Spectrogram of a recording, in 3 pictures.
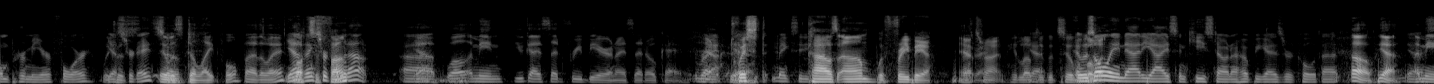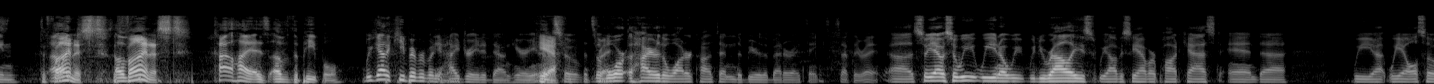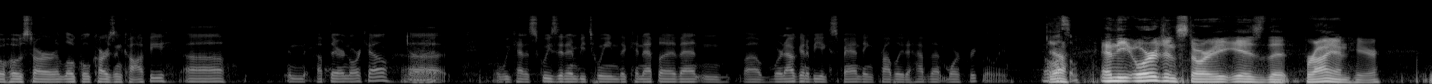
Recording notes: Live from Luftgekühlt 5. Because this is outdoors at a car show, we apologize for the wind noise and some of the audio fluctuation but, really it's not that bad and this is guerilla podcasting, damnit.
